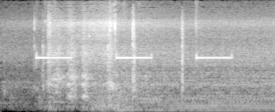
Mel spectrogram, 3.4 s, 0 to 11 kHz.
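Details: 2010 Honda CR-V after fixing a crank-but-no-start fault: engine catches promptly and settles into an even idle while the dash chime keeps beeping; a clean, healthy start.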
